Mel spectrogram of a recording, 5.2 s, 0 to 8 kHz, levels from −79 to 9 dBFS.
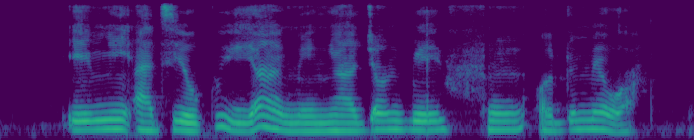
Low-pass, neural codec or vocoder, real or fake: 7.2 kHz; codec, 16 kHz, 4 kbps, X-Codec, HuBERT features, trained on general audio; fake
